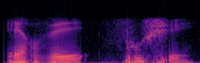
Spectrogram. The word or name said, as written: Hervé Foucher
